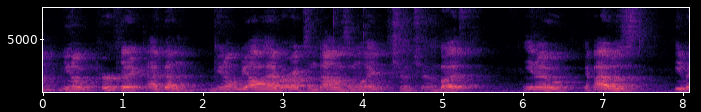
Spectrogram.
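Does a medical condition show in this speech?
Yes: cerebral palsy.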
